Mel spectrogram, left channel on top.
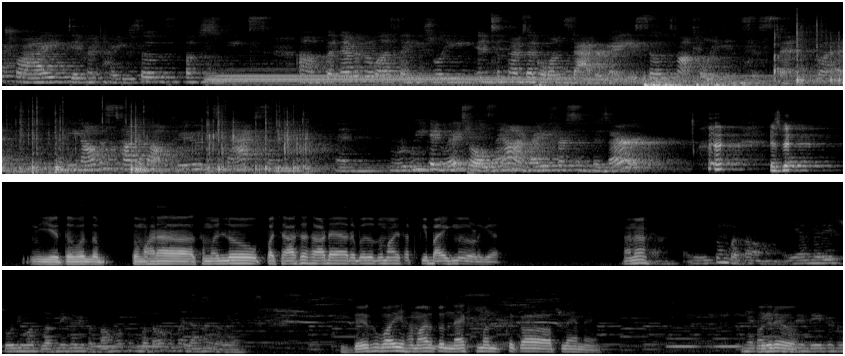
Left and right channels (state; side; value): different; both; correlation -0.01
